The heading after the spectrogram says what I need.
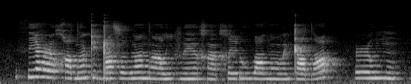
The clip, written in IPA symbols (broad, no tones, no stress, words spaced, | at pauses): θeʕɵ χudˤẽʈi ɖɘ zˤuβũdˤã wivɛ̃χã χiɽuwəðˤũ wə̃ʈɵdˤu | ʕumũ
